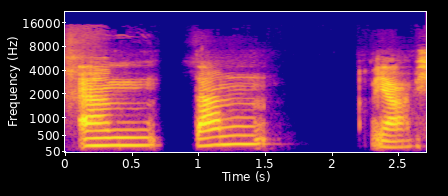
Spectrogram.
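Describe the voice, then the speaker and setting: A woman talks with a fairly high pitch. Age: 20s. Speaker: podcast guest sharing lived experience. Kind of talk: testimony.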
